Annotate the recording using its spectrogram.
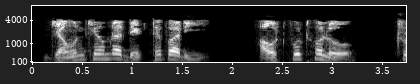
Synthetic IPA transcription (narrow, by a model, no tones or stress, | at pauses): d͡ʒɛmonkiamɾad̪ek̚ʰt̪epaɾi | awʈpʰuʈholo | ʈɾ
